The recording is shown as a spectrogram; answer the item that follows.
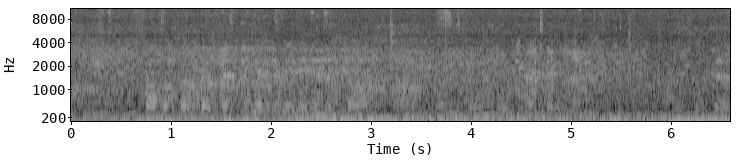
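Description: Indistinct voices talking throughout, over a steady low rumble.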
